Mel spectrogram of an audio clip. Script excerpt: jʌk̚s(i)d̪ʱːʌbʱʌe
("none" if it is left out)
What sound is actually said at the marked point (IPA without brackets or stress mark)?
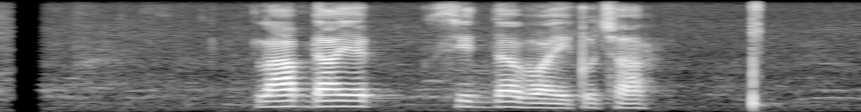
i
